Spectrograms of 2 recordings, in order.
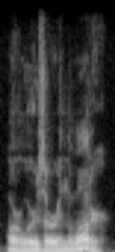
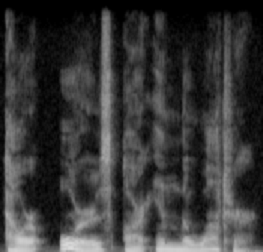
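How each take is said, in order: First: The phrase is said with vowels clipped away. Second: The phrase is said with full, clear vowels. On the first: This is how locals say it. "would be our oars are in the water. R" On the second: This is how outsiders say it. "another example, our oars are in the water"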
